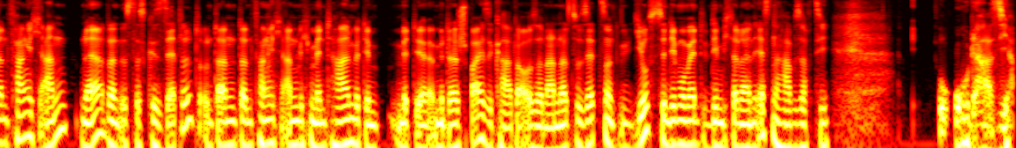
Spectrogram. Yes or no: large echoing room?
no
